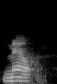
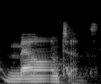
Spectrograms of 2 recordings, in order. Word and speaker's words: mountain: Most people say mountain. It's pronounced mountain.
